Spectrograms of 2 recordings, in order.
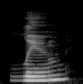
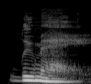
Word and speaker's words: Loom: and just to clarify Loom is pronounced Loom it is not Lum there's been some controversy over that Loom you heard it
